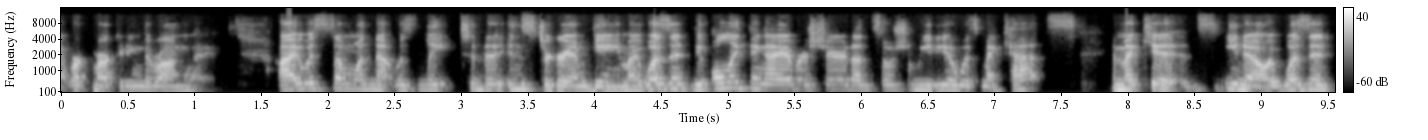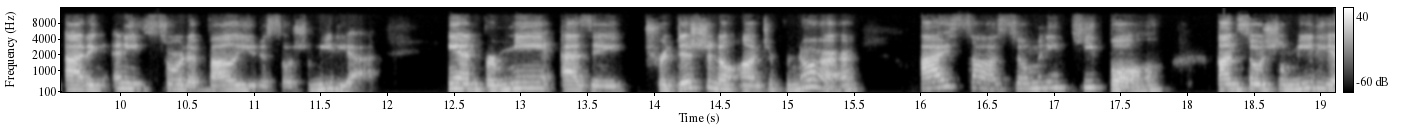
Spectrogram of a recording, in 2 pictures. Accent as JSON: {"language": "English", "town": "Cleveland", "region": "Ohio", "country": "United States", "also_born_or_lived": "Sacramento area, California", "moved": "as an adult", "lives_now": "Sacramento, United States", "said": "I'm from Cleveland, Ohio, went in the military, and I landed in the Sacramento area in California."}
